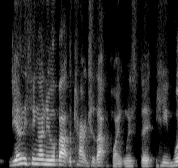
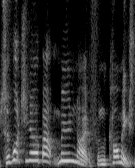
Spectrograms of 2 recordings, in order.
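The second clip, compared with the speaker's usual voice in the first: high-pitched imitation of his daughter; mock kid voice, asking dad a question; daughter's voice; 12 semitones higher than usual. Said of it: "my daughter turns to me and she goes".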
